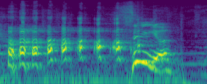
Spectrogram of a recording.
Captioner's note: laughs; deep voice; upbeat Electronic Music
